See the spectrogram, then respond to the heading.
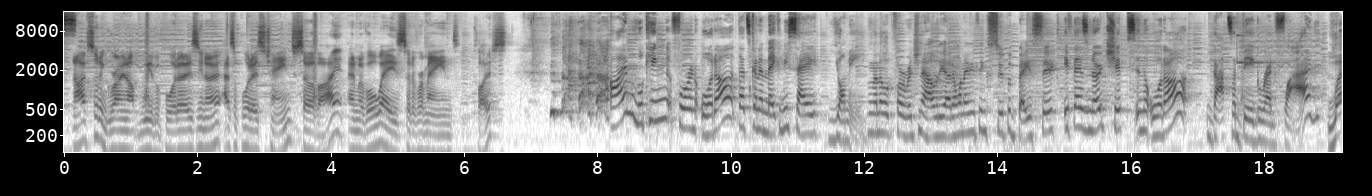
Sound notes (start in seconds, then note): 7.0 laughing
